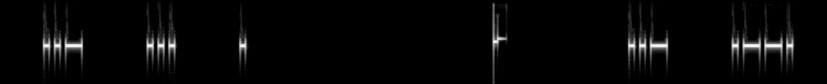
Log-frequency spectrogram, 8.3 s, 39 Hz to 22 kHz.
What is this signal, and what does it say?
Morse code, heard as a keyed tone, about 22 wpm, spaced as for 10 wpm, 700 Hz. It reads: USE UP
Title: 4x Character Spacing - Top 100 Words - 22wpm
